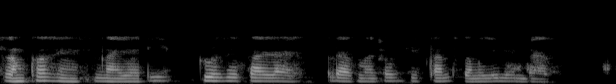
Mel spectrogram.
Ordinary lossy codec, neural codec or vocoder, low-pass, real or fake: AAC, 32 kbps; none; 3.6 kHz; real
